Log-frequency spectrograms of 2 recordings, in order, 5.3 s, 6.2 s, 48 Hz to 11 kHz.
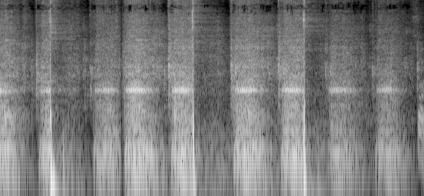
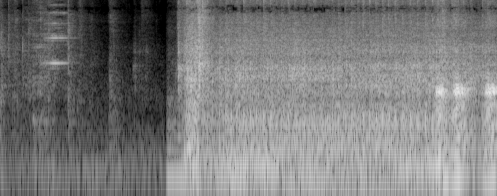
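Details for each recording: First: Stihl MM55 Yard Boss (same power head as KM55 and FS55), won't start: each pull gives a ragged rasp with sharp backfire pops instead of catching; caused by a failed ignition coil, fixed by replacing it. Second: Stihl MM55 Yard Boss two-stroke that backfired and wouldn't start, now with a new ignition coil: it catches and blips up to a steady high buzz, running properly.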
